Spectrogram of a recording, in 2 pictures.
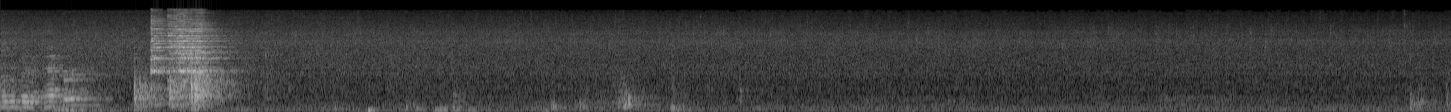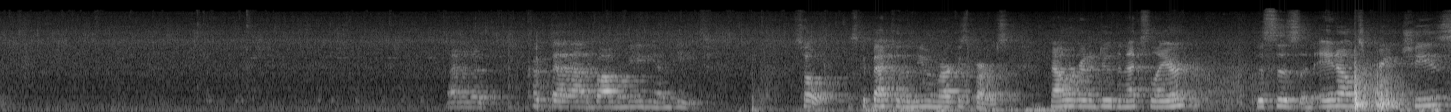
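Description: A middle-aged woman talks calmly close by.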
